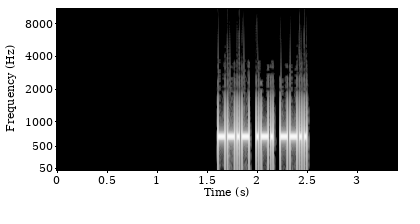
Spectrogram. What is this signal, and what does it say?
Morse code, heard as a keyed tone, about 50 wpm, 700 Hz. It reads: QRZ
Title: Q-Codes with Spoken Meaning - 50wpm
